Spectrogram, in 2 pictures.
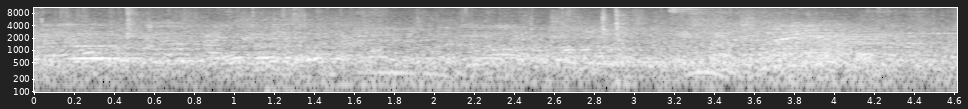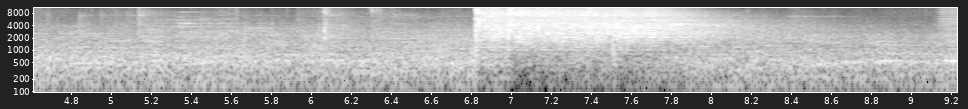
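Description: A crowd of men shouts in the distance outdoors.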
